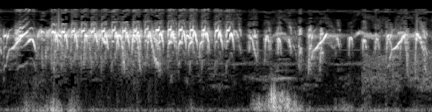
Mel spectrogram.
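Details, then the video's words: Sunbird calls played as a lure: excited, very high twittering with rapid slurred notes, about three per second, plus a soft low rumble partway through. "Suara Pikat Burung Kolibri Paling Manjur"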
